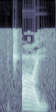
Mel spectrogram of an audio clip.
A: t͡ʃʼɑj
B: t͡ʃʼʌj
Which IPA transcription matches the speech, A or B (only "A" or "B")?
A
